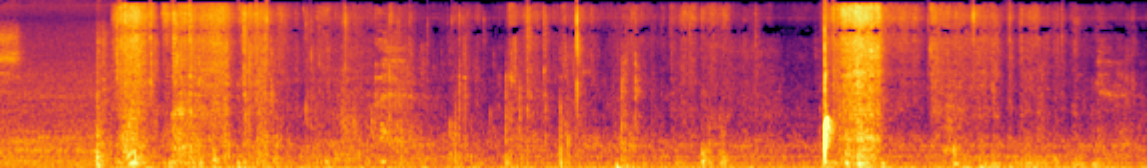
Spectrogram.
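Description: A cardboard box rustles and thumps as it is lifted and set down.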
